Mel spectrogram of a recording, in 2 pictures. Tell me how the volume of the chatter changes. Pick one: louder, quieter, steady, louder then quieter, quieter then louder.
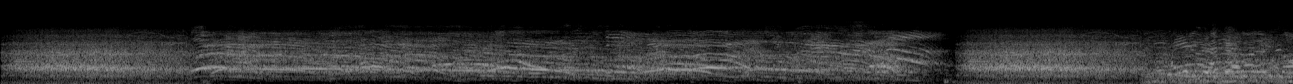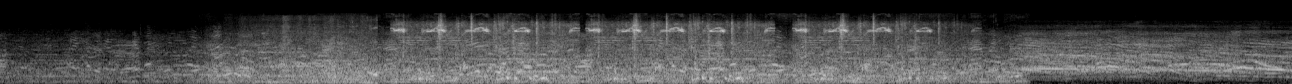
louder.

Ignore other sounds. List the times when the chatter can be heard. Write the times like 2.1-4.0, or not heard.
0.0-25.8.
